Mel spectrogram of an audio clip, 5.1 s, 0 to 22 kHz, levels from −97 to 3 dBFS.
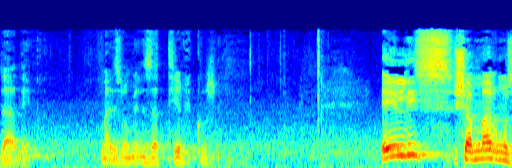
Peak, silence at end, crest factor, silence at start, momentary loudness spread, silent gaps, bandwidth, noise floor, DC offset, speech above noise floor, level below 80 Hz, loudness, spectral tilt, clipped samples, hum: -4 dBFS; 0 s; 22 dB; 0 s; 22 LU; none; 11.5 kHz; -49 dBFS; under 0.1%; 26 dB; -54 dBFS; -22 LUFS; -4 dB/octave; under 0.1%; none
